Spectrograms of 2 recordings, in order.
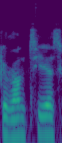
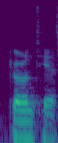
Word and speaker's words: Garantius: It's literally just Garant with the US at the end. Nice. But it's pronounced Garantius because Latin is weird. There you go. It's done. Garantius.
